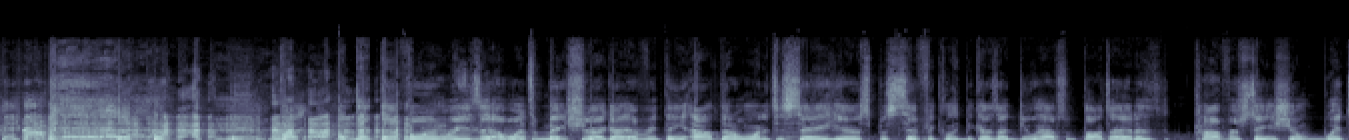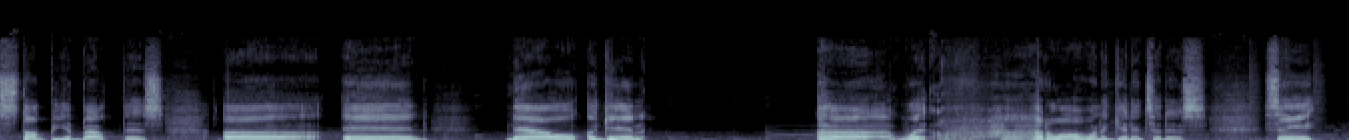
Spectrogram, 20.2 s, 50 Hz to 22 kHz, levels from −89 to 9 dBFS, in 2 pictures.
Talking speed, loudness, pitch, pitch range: 155 wpm, -22 LUFS, 180 Hz, 150-215 Hz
